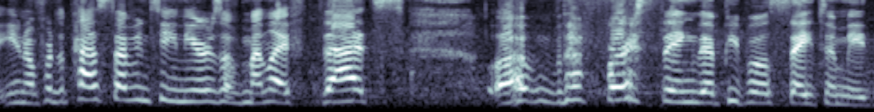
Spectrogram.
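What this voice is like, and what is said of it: Brazilian accent. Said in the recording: “as a Brazilian ... hear my accent”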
